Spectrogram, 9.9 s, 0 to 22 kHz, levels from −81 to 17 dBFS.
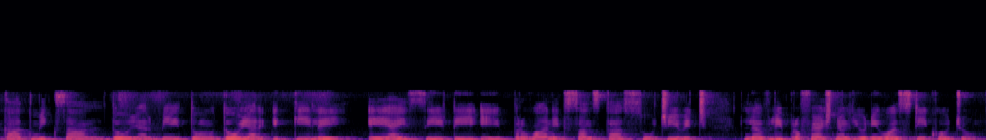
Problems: background sounds at intervals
